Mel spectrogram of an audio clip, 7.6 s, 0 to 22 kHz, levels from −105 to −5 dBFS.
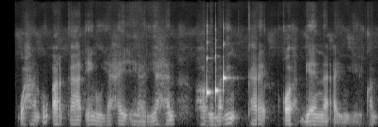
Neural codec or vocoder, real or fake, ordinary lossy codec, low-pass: codec, 44.1 kHz, 7.8 kbps, DAC; fake; none; none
